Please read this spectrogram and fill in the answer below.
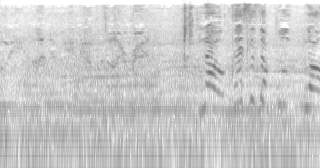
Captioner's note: car engine revs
